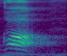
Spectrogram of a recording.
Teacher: Bukan ko tapi qa. Ini huruf qa itu di aqsal lisan, pangkal lisan, bagian atas sedikit.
